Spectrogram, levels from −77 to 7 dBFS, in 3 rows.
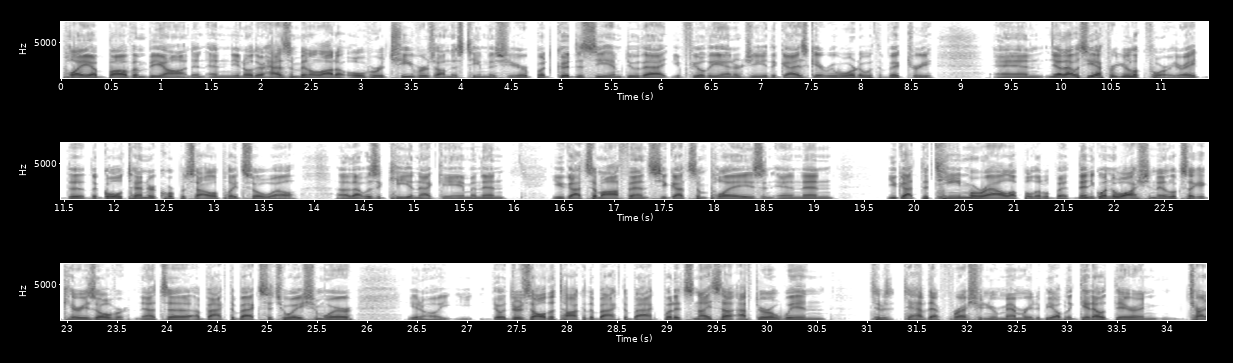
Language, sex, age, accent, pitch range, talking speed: English, male, 40-59, American, 95-115 Hz, 235 wpm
